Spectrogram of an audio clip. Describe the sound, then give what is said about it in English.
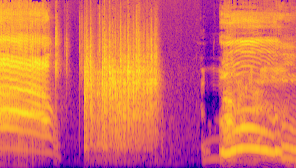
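Three dice are rolled in a short burst of rattling and tumbling across a surface, lasting about a second, as a combo move in a game. Voices exclaim just before and right after the roll. “So that's three dice.”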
